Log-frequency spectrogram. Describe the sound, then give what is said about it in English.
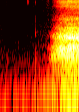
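A big, deep breath taken during a guided tapping and self-acceptance exercise. One airy inhale swells quickly from silence to full loudness, with no talk over it. “Big deep breath.”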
